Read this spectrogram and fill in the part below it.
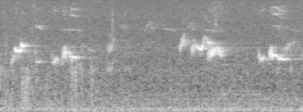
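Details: Red-whiskered bulbul used in fight-trapping to lure rival birds. It gives clear, slurred whistled phrases, each a quick rising and falling warble, in three bursts about a second apart over a quiet background.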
